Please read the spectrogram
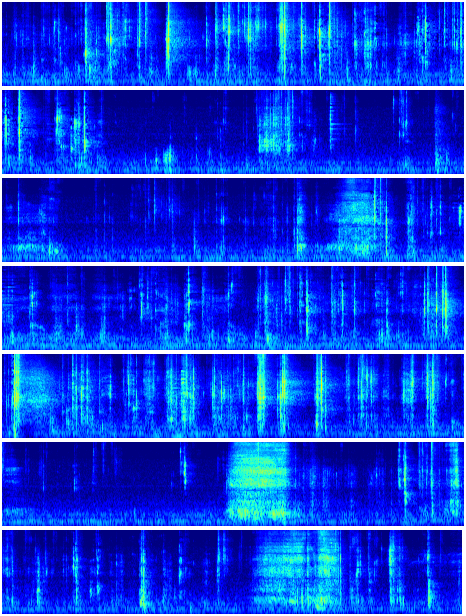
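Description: Langoustine shells crackling and snapping as they are twisted and peeled apart by hand, in bursts of quick clicks, with biting and chewing of the tail meat. The langoustines are not fully thawed, so the meat is hard to pull out of the shell. Two longer rustling bursts come about halfway through and a few seconds before the end.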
